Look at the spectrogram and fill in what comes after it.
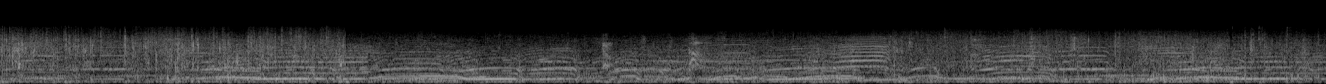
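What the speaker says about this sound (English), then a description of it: "I want you to take these cattle pretty fast out of this section, then slow them down." Cattle herd being driven fast in a 1941 western, with steady overlapping mooing and lowing from many animals over a continuous rumble of hooves and movement, loud and close throughout the full stretch.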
